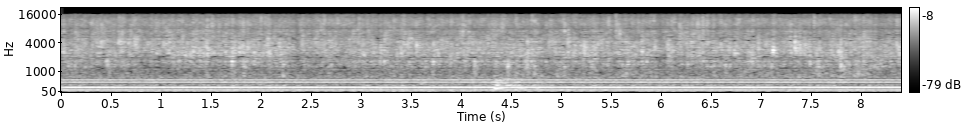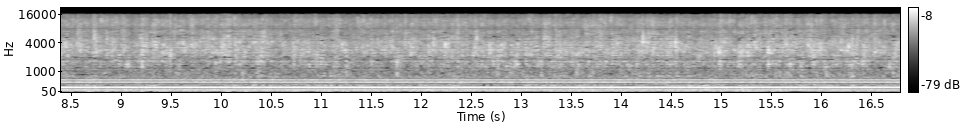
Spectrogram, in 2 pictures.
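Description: A washing machine motor hums steadily.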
